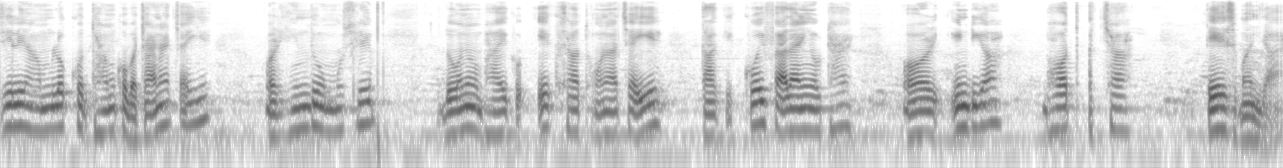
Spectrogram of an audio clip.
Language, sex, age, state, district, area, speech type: Hindi, male, 18-30, Bihar, Muzaffarpur, rural, spontaneous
